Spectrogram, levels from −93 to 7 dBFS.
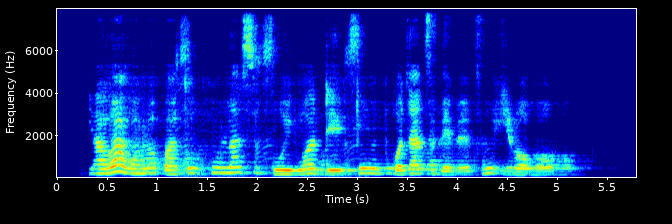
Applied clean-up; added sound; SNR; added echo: neural mask model DeepFilterNet 3.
